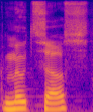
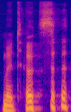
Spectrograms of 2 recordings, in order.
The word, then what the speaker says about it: Moutsos: Moutsos. You said it right. I said it right. Alex Jones butchered it. Yeah, what did he say again? Moutsos. Mitosis?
